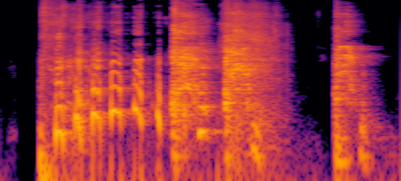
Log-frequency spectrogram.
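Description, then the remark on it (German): A loud sneeze: a few quick voiced gasps build up, then a harsh noisy burst, followed after a brief pause by a second, shorter explosive outburst. “Ich würde fast so weit gehen, dass ich niesen muss.”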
